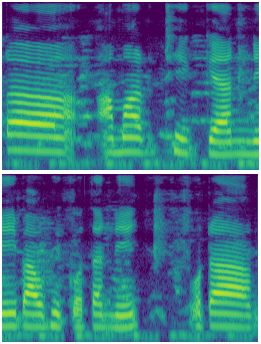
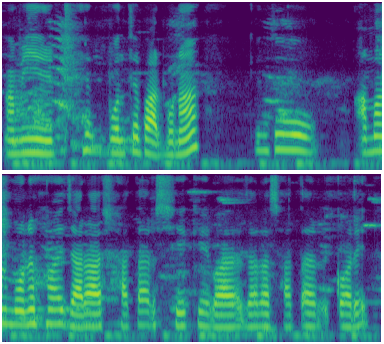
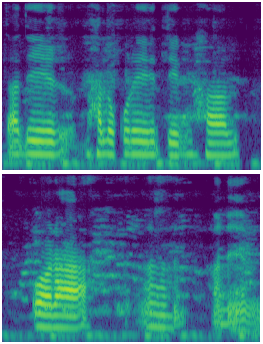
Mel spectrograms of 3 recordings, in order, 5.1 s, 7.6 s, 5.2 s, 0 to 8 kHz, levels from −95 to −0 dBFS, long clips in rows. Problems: constant background noise, continuous background conversations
